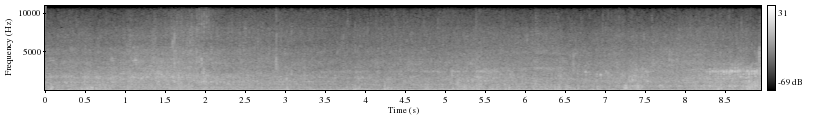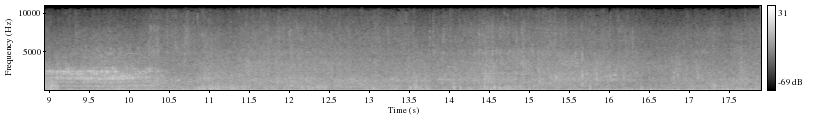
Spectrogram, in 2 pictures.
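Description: Boat engine running steadily under way, a low rumble mixed with wash of water and wind buffeting the microphone.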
